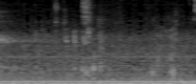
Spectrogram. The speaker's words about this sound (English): I'm going to take a sip of water really quick. I've got like a really dry throat.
